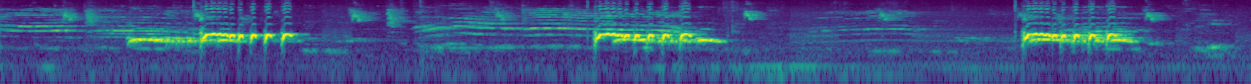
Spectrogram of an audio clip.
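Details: Three cooing phrases from a local zebra dove, each a soft coo running into a quick stuttering trill, spaced about three seconds apart, with thin whistles and chirps from other birds behind.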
